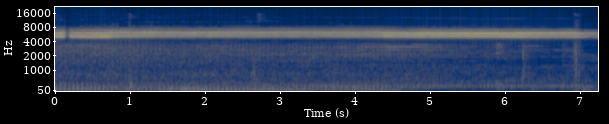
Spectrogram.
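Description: Royal Enfield Himalayan's 411 cc single-cylinder engine idling with a steady low beat, which falls away near the end. Crickets chirp in a loud, steady high-pitched drone throughout.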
